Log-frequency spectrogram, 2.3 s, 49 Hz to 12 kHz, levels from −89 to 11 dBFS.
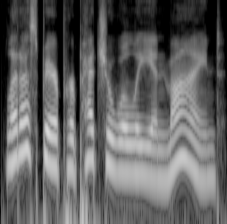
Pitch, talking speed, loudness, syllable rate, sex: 200 Hz, 160 wpm, -16 LUFS, 4.2 syllables/s, female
